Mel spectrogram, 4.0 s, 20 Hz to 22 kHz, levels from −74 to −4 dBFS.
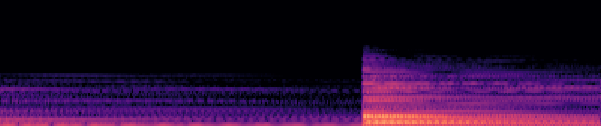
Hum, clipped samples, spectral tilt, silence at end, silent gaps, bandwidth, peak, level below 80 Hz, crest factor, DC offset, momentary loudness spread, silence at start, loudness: none; under 0.1%; -11 dB/octave; 0 s; none; 4.7 kHz; -10 dBFS; -44 dBFS; 18 dB; under 0.1%; 23 LU; 0 s; -26 LUFS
